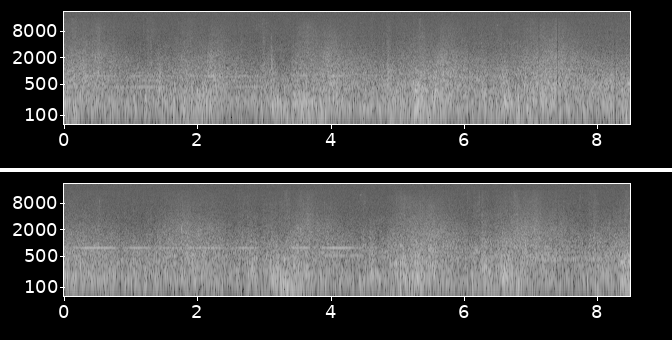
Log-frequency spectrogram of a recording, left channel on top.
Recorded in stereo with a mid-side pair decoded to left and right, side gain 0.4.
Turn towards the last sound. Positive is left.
No sound to turn to.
